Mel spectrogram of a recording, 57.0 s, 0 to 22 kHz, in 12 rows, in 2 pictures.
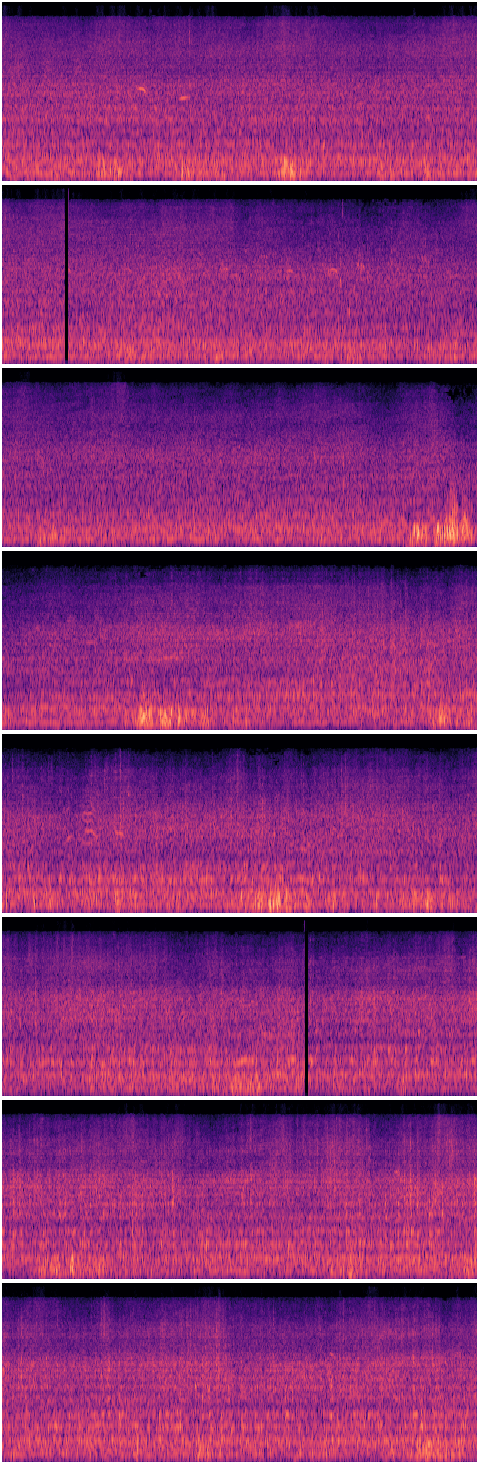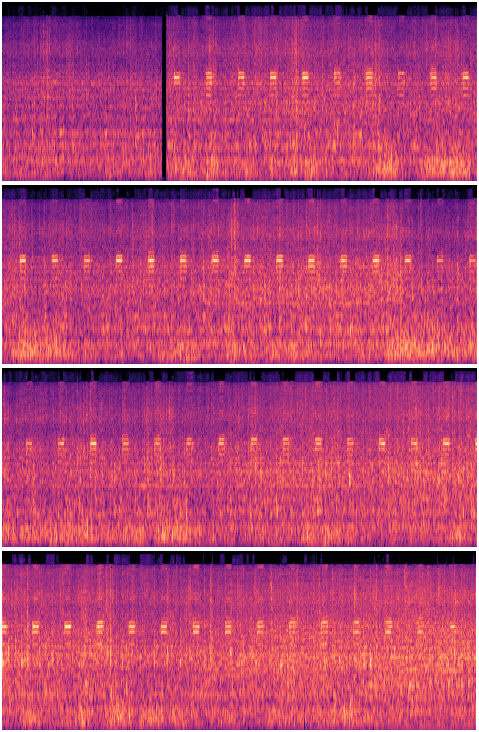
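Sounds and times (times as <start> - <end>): combine harvester engine running: 0.0 - 56.9
rapid high-pitched electronic beeping: 39.7 - 56.9.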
